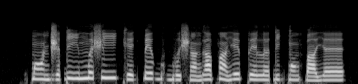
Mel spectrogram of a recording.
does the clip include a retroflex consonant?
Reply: no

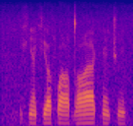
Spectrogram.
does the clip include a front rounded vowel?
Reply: no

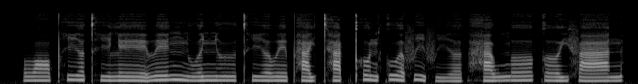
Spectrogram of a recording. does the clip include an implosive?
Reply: no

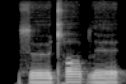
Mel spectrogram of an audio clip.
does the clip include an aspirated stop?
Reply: yes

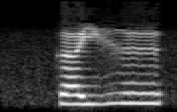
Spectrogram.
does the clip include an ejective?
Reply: no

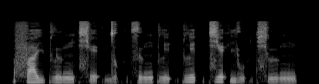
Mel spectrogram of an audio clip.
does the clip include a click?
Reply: no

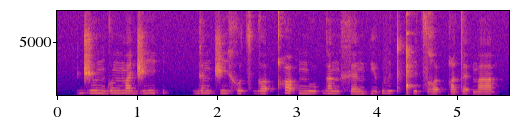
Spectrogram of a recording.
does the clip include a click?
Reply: yes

